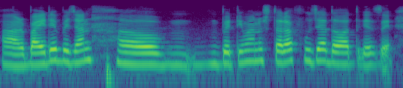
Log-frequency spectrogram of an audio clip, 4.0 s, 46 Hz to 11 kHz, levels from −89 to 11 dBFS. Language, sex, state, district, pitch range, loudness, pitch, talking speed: Bengali, female, Assam, Hailakandi, 200-240 Hz, -15 LUFS, 215 Hz, 150 wpm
